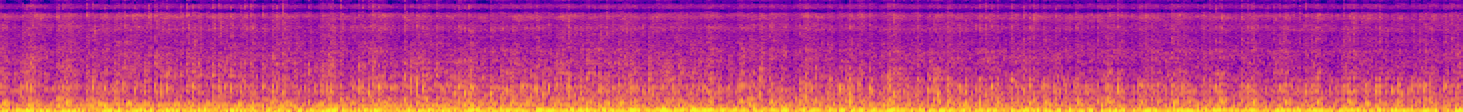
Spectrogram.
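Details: Car idling with fans cooling it after two quarts of fluid were added to a used automatic transmission that whined on its first test drive (pump suspected); even deep idle, no whine, more responsive, owner hopes low fluid was the cause.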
